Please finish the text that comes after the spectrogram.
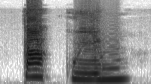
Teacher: membaca yang benar pada lafal takwim adalah memantul atau qalqalah yakni pada huruf qof yang disukun.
